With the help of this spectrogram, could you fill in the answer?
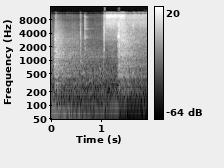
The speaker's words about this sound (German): und mehrere hundert, vor allem Männer, die darin gearbeitet haben, die haben gelernt, die haben mit Hämmern Stahl gerade gebogen, die haben geschweißt, die haben an Motoren herumgeschraubt in einem kleinen Zelt, um sie vor Staub zu schützen.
